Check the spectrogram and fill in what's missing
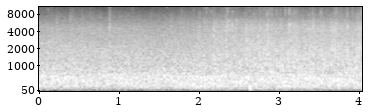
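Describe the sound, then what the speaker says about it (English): Steady broadband hiss of rain falling outside a conference theatre, constant and even throughout with no distinct drops or breaks, a soft continuous wash at moderate level. "That's the rain."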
